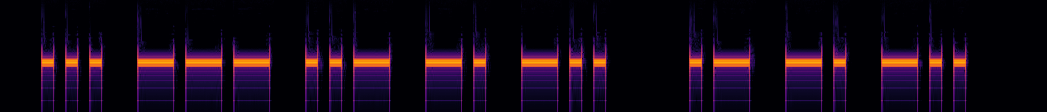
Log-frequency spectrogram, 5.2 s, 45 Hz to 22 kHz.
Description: Morse code, heard as a keyed tone, about 20 wpm, 700 Hz. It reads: SOUND AND
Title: Sentences from Top 1400 Words 20wpm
